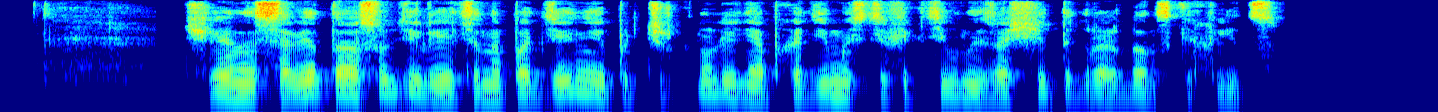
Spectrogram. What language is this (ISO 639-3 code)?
rus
